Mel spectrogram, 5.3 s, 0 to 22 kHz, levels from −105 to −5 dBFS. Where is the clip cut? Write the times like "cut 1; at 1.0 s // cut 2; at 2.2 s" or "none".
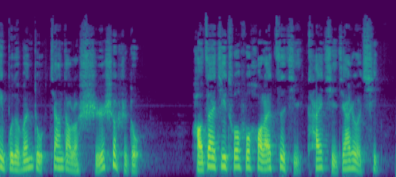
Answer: none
